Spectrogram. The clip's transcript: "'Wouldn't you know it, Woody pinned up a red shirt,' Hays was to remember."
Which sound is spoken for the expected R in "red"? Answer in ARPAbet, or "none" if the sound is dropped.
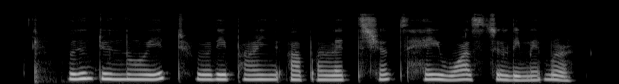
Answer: L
